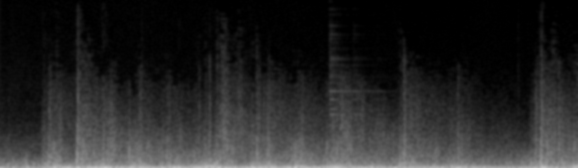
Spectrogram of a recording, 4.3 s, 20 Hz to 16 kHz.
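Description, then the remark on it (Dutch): A sustained cannon bombardment of Antwerp in October 1830 by warships on the Scheldt and cannons in the forts, firing cannonballs and burning projectiles: heavy booms and explosions roll one after another with sharp bursts around half a second, three seconds and four seconds, loud and continuous with no voices. “Urenlang wordt er geschoten. Kanonskogels en brandende projectielen trekken een spoor van vernieling.”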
